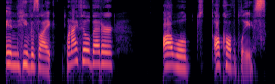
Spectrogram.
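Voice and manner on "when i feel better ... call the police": plain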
